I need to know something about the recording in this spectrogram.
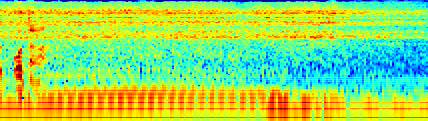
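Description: A motor vehicle engine running nearby: a steady low rumble that swells briefly about three seconds in.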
